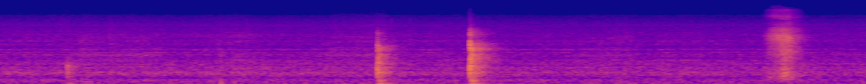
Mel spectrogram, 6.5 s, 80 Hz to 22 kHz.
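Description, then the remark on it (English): A sharp knife chops about 2.5 pounds of chicken breast into small pieces on a cutting board for chicken paprikash, in a few sharp, irregular thwacks, two of them loud, with fainter taps between, over a low steady background hum. “Chopping up chicken breast, sharp knife.”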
